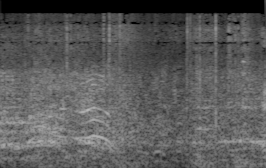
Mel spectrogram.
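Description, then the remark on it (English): A loud, dense street crowd at a big evening party in the streets of Ottawa, Canada, roars and chatters while people bang on objects, sharp irregular knocks and clanks cutting through the steady din of voices. “Everybody's banging on something here.”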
